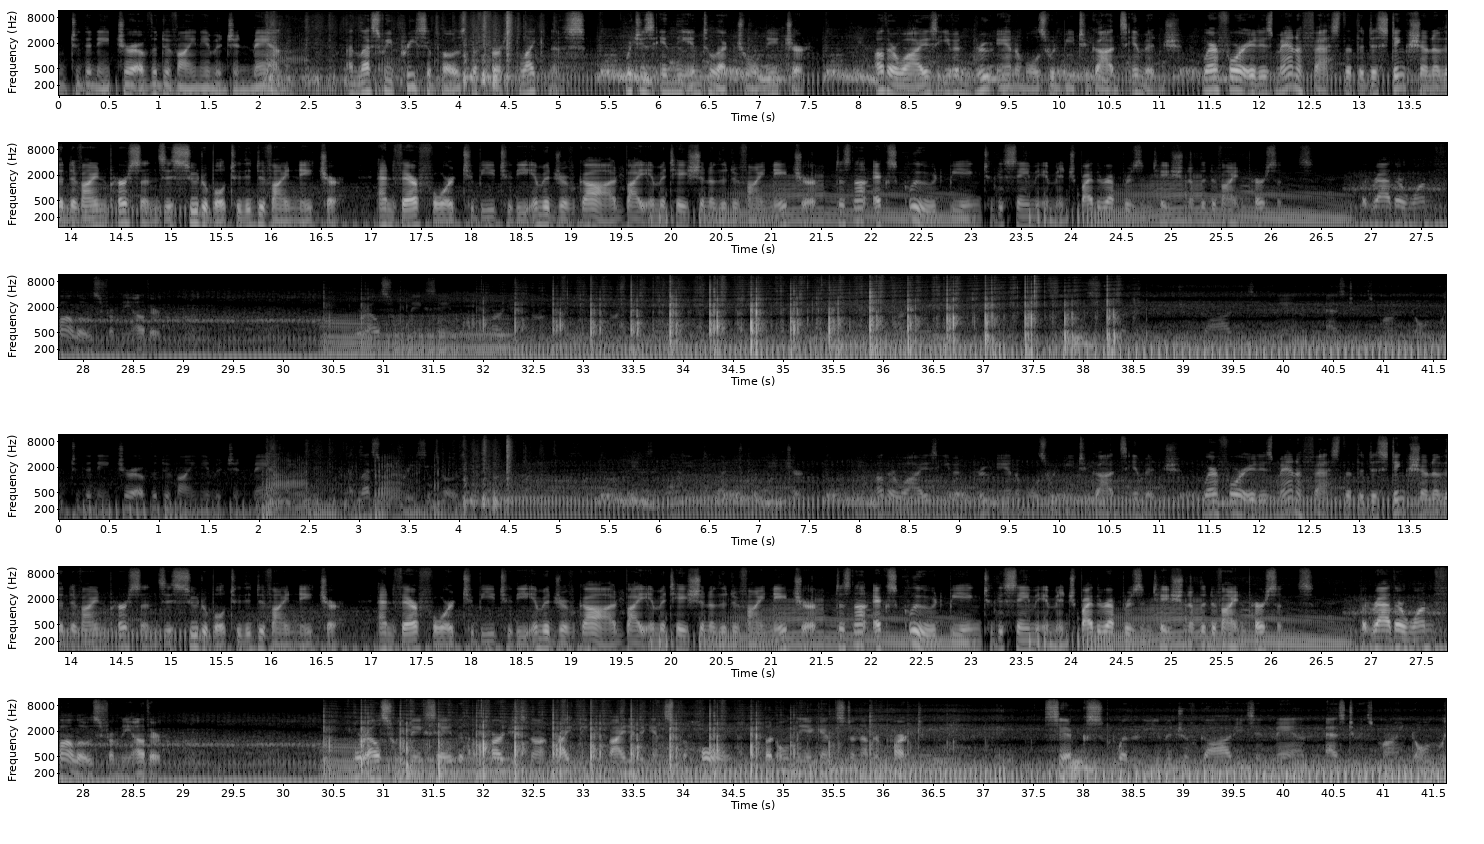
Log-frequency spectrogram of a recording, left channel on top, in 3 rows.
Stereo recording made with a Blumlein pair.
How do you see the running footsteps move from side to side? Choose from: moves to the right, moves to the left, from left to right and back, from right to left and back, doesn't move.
moves to the left.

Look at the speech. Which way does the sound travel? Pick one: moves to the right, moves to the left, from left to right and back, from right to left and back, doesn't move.
moves to the right.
